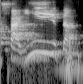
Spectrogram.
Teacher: eu digo para você que a vogal tônica é o I, que a sílaba tônica é o I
